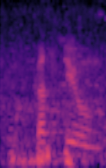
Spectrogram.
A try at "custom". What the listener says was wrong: Costume. Okay, it is not costume. It is custom. It is custom. Custom. So it is pronounced as custom. Custom. K sound.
